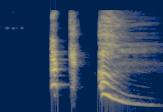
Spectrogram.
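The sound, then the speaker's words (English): A person performs a deliberately stylised sneeze: two short, sharp intakes, then a loud, drawn-out burst whose voiced pitch falls away over about half a second. “Okay, fine. I'll do the sneeze. Okay, here's the sneeze.”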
